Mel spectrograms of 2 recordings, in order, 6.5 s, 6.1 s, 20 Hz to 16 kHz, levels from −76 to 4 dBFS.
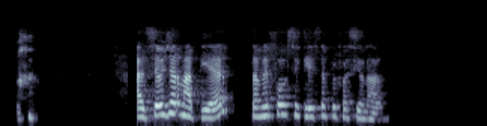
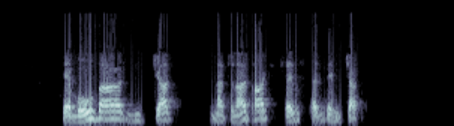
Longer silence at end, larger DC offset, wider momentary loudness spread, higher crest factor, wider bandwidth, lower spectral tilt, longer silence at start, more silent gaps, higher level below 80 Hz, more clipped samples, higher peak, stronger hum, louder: about the same, 1.4 s vs 1.3 s; neither; about the same, 14 LU vs 12 LU; first, 22 dB vs 16 dB; second, 8 kHz vs 11.5 kHz; second, -5 dB/octave vs -7.5 dB/octave; second, 0.25 s vs 0.85 s; first, 0.53-1.50 s, 1.71-1.81 s, 3.16-3.34 s vs 2.48-2.79 s; second, -68 dBFS vs -54 dBFS; neither; about the same, 0 dBFS vs -2 dBFS; neither; second, -20 LUFS vs -17 LUFS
